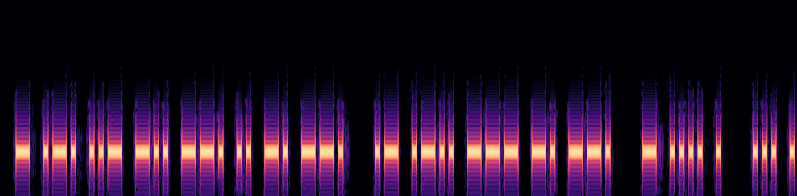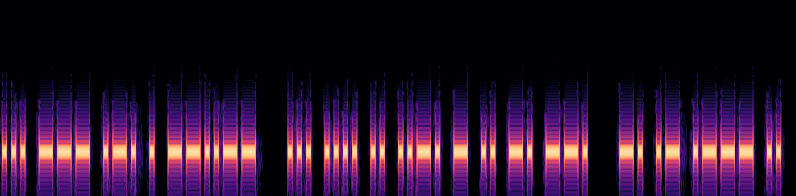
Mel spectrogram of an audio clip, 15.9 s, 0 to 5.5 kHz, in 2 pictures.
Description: Morse code, heard as a keyed tone, about 26 wpm, 600 Hz. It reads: TRUDGING ALONG THE SHORE, SHIFTING NAJI
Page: Never 26wpm | CW med Gnister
